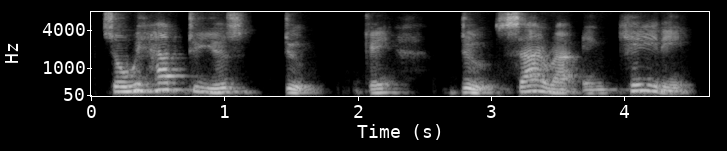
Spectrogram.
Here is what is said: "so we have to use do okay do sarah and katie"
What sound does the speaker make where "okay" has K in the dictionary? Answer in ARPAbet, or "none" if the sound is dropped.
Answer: K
